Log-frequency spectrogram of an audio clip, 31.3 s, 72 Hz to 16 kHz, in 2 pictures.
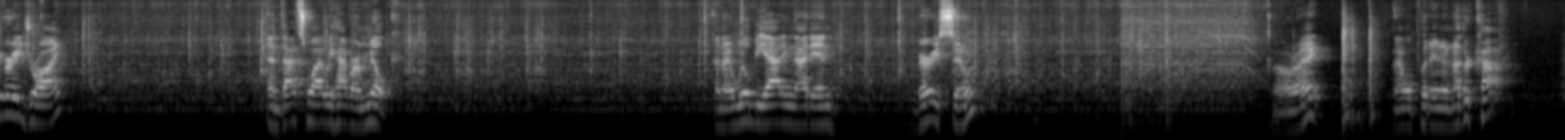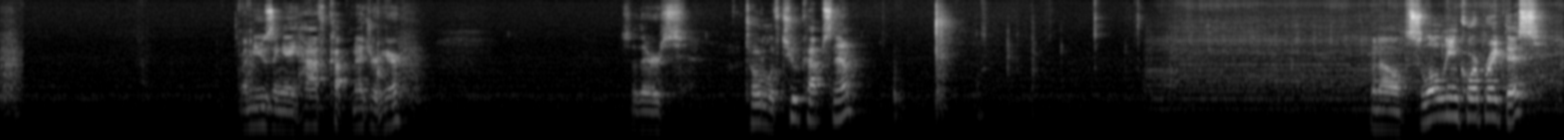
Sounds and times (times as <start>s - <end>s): Blender: 0.0s - 12.8s, 27.1s - 31.2s.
